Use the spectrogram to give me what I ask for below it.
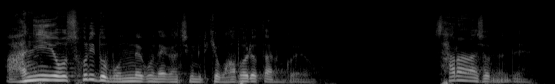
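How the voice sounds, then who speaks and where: A male pastor preaching a sermon, telling a story that swings between hushed tones and loud outbursts. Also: medium pitch, animated, fairly quick, vocal fry, breathy edge. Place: church sanctuary.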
